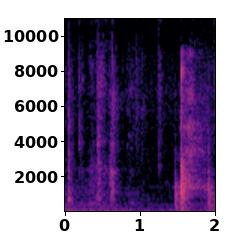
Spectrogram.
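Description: Faint clicks and ticks of hands working at the wiring and connectors inside an open spectrum analyzer, with a short rustle about three-quarters of the way through, over a low steady hum.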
